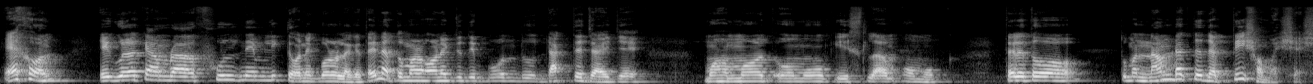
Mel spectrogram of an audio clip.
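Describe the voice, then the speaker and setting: A man's voice: on the high side, animated, unhurried, a little mellow. A man teaching a school math lesson with a Bangladeshi Bengali accent, asking questions and answering them himself and spelling terms letter by letter. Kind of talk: classroom lecture.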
